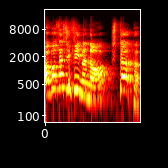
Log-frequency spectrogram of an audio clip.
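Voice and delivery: exasperated shouting, very high-pitched and very loud. Testing whether anger changes the voice, the speaker demonstrates an angry outburst. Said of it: "ça c'est moi quand je m'énerve".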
